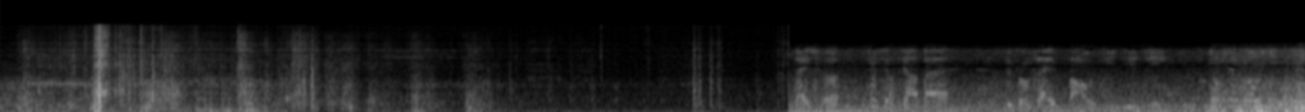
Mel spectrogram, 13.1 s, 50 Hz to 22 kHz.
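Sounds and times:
clattering knocks and rattles: 0.0 - 7.9.

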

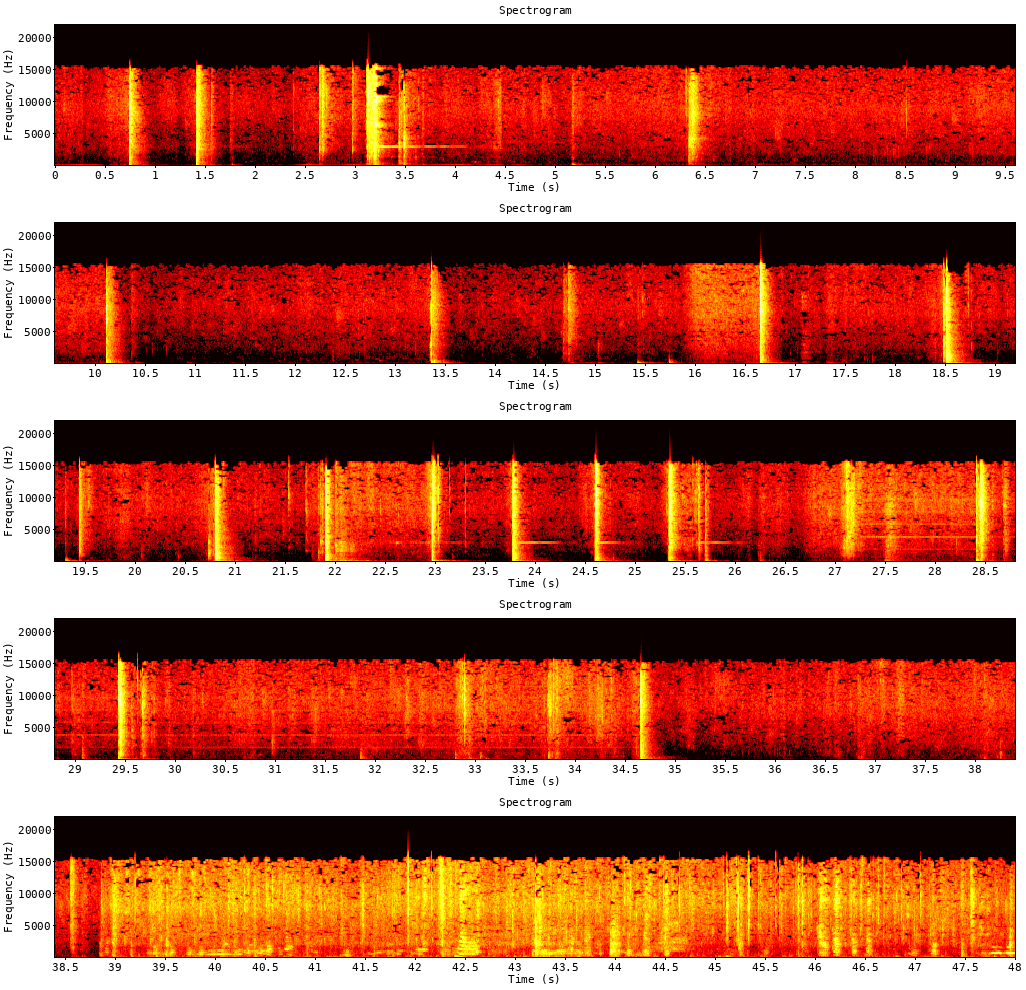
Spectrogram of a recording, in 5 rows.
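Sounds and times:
axe chopping firewood: 0.7 - 1.9, 10.1 - 10.4, 16.6 - 16.9, 18.4 - 19.6, 20.7 - 22.4, 23.0 - 25.8, 28.4 - 28.7, 29.4 - 29.8, 34.6 - 35.0.

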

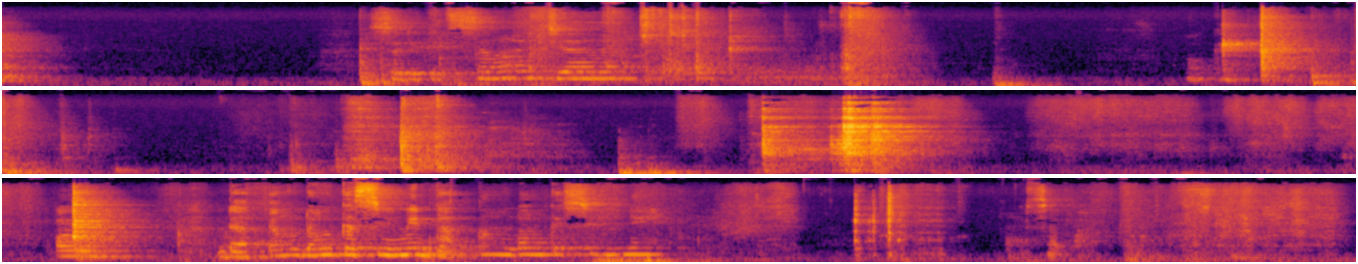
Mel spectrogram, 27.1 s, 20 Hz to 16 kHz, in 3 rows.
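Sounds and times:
cabinet opening: 4.3 - 6.1
dishes clattering: 14.0 - 15.4, 23.8 - 24.4.

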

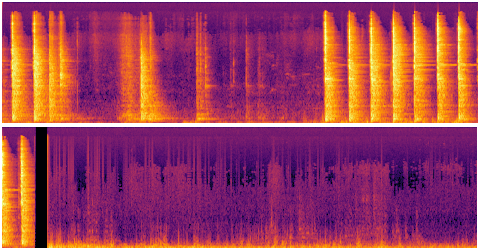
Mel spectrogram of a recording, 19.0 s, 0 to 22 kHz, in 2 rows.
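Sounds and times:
wind rumble on microphone: 10.4 - 19.0.

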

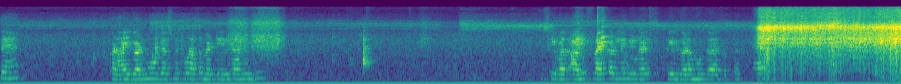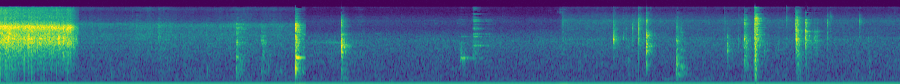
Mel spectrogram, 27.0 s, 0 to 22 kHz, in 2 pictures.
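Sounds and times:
potatoes sizzling in hot oil: 11.3 - 14.7
oil clicks and pops: 22.7 - 23.4.

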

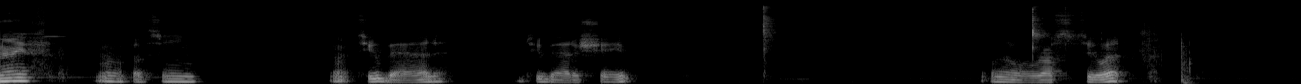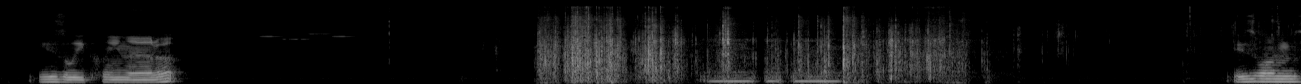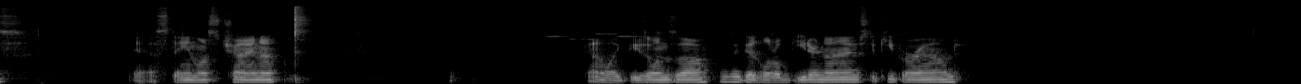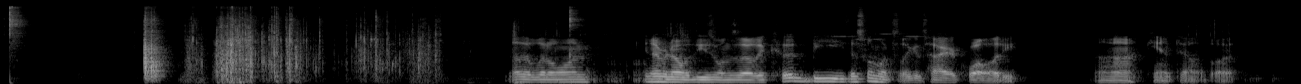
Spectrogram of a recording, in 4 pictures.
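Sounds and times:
plastic bag crinkling: 17.7 - 26.6, 40.7 - 43.7
knives rummaged in bag: 18.4 - 26.0, 40.8 - 43.5.

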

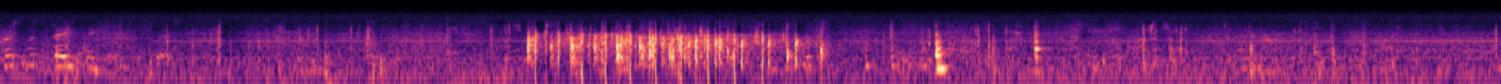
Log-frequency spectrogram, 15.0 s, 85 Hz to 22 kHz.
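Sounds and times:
small audience applause: 5.2 - 8.4.

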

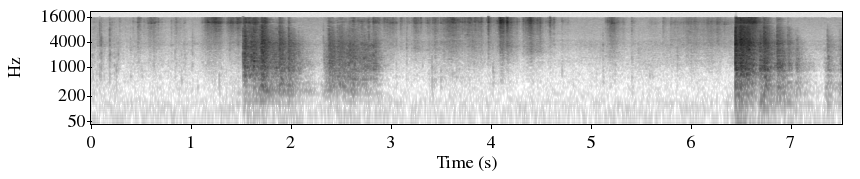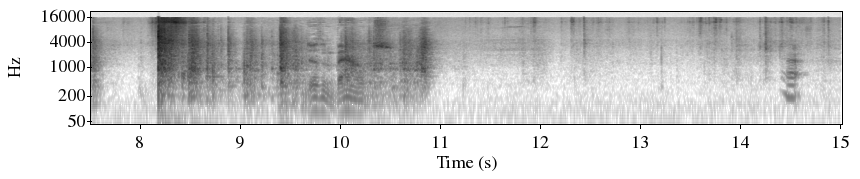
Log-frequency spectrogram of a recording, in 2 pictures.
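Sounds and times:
metal rings clinking and rattling: 0.4 - 5.4.

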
